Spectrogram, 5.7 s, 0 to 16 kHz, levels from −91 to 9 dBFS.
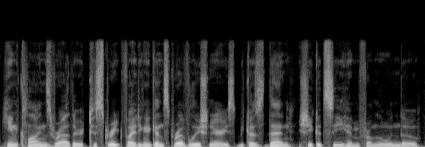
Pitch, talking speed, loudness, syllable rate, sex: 100 Hz, 170 wpm, -16 LUFS, 5.5 syllables/s, male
